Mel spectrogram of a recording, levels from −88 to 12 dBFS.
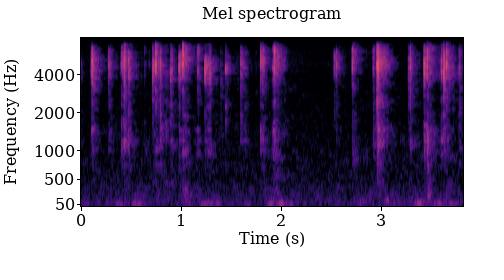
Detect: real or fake real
